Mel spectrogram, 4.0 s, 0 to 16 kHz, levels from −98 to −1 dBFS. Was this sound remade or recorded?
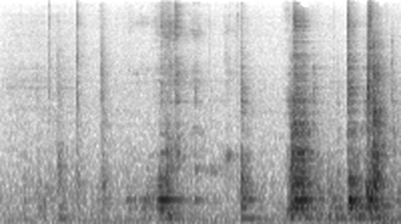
recorded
